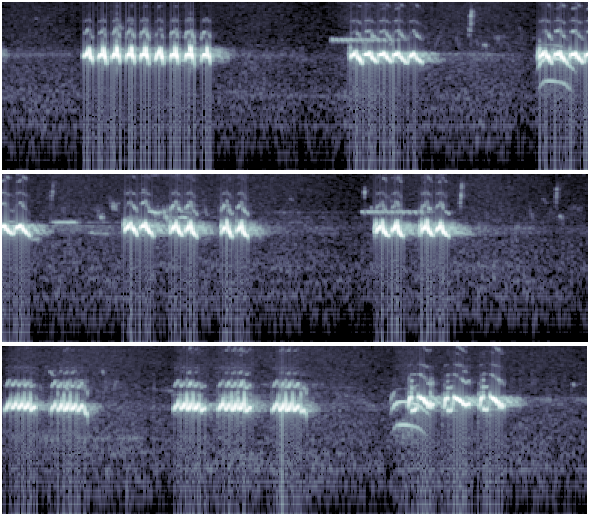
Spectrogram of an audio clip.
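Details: Northern mockingbird, a mimic of other birds, singing loud, fast phrases: buzzy trilled bursts each repeated several times, about one phrase per second and a half, changing type midway, in clean quiet surroundings.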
